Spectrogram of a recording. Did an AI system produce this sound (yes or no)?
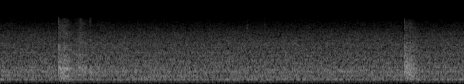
no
